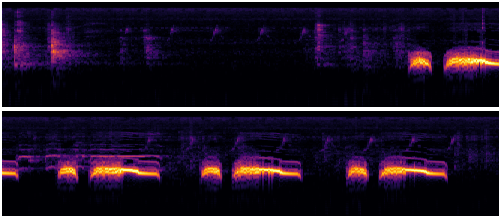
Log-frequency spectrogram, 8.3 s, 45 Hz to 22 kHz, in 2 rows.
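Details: Captive decoy spotted dove giving a thổ đồng style coo to lure wild doves: after faint scattered notes, three low cooing phrases, each a short note then a longer falling hoot, repeated about every 1.2 seconds.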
